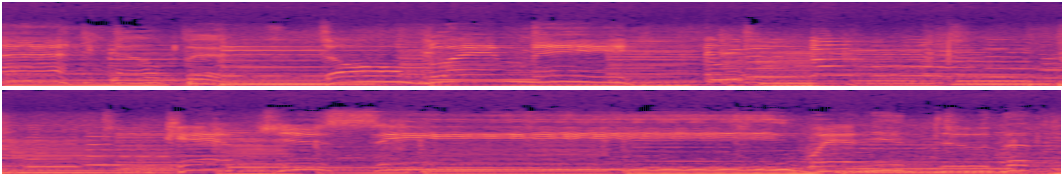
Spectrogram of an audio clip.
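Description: Live jazz band of saxophone, guitar, bass and drums playing an instrumental tune, the lead line bending and wavering in pitch over a walking bass.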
